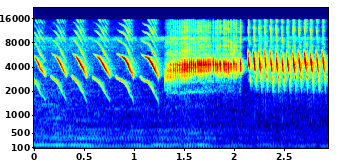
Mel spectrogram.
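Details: Canary training song: six evenly spaced falling whistled notes, then a loud, dense buzzing roll and a rapid pulsing trill at high pitch.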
